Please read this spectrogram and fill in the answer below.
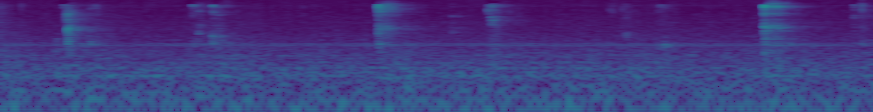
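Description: Close-miked mouth sounds of a person eating seafood: chewing with a few short lip smacks and mouth clicks, spaced about a second apart, the loudest nearly four seconds in.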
